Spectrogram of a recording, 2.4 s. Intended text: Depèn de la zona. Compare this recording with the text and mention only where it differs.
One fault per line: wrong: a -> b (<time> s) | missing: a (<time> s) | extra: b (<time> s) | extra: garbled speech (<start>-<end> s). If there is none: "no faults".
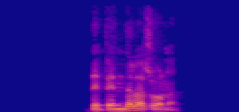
no faults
